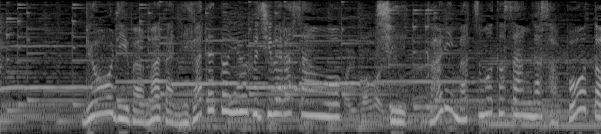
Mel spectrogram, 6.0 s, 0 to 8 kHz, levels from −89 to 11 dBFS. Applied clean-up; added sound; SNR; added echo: none; Doorbell; 15 dB; none.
